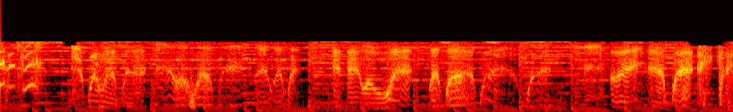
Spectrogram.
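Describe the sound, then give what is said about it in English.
Raspy, duck-like quacking calls like Donald Duck come in quick, chattering bursts for several seconds, loud, with a steady background hum underneath. “It's like Donald Duck, babe.”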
